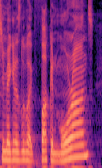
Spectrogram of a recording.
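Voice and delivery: ordinary delivery

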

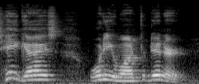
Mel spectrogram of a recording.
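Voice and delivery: high, loud, overly excited, hyped-up call. Babysitter retelling how they greeted the kids after daycare, mock overly excited voice. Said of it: "in an overly excited voice".

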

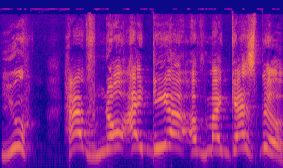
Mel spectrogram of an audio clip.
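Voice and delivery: put-on Punjabi accent, pitched very high. Playing Hitler in a role-play while told the accent still sounds Punjabi, Hitler impression with Punjabi accent. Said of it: "You're still sounding like Punjab".

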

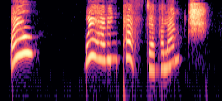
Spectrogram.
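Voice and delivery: extremely squeaky voice. Narrating a story, Mummy answers the question about lunch, very squeaky voice. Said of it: "albeit in a very squeaky tone".

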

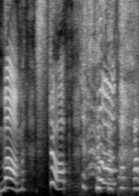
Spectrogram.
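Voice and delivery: shrill, very high, very loud, freaked-out frantic begging. Retelling how Alistair reacted to the teasing: imitating Alistair freaking out. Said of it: "Alistair would freak out".

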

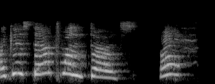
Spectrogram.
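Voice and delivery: very high-pitched puppet voice, done badly. Replaying a movie line as if said by Elmo: terrible Elmo impression. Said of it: "Sorry for my terrible Elmo impression".

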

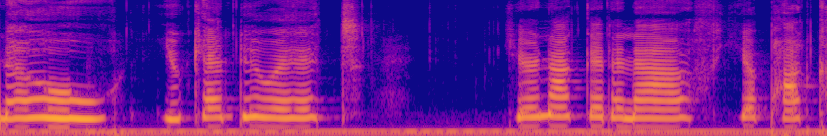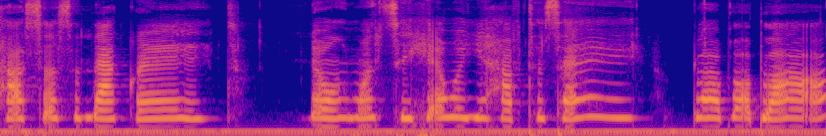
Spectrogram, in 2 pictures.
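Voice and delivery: very high, buzzing mosquito whine, tiny insect voice. A podcast host voices self-doubt as a mosquito buzzing in their ear: mosquito impression. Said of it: "Was that a good mosquito impression?".

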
